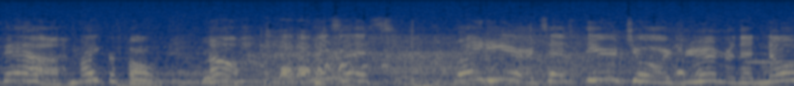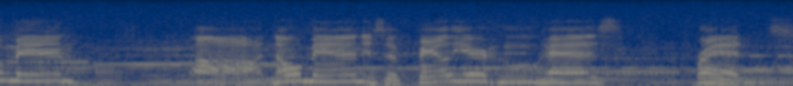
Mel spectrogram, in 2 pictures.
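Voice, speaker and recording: A man's voice: very high-pitched, loud music behind the voice, full character voice, rough recording. A man acting an overjoyed, stammering young father in a live radio play staged from a 1940s script. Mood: tender, elated. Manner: excitable, halting, stammering. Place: live theatre stage performance.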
